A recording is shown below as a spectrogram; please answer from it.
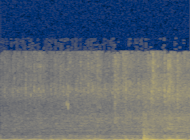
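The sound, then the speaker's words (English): A Ford Mustang engine rumbles low and steady in a video, swelling louder toward the end. “That car's dope. All right. It's starting well. A little Mustang.”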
